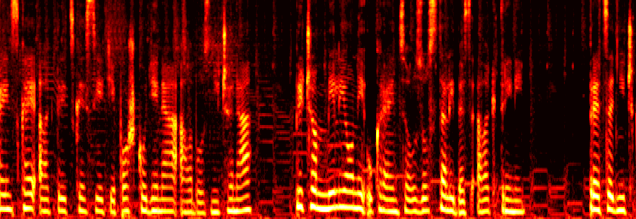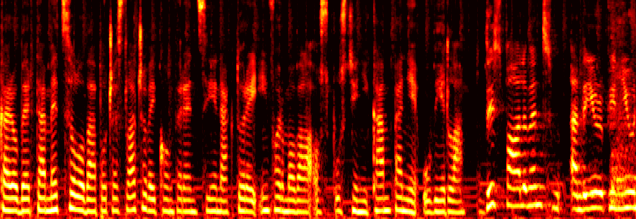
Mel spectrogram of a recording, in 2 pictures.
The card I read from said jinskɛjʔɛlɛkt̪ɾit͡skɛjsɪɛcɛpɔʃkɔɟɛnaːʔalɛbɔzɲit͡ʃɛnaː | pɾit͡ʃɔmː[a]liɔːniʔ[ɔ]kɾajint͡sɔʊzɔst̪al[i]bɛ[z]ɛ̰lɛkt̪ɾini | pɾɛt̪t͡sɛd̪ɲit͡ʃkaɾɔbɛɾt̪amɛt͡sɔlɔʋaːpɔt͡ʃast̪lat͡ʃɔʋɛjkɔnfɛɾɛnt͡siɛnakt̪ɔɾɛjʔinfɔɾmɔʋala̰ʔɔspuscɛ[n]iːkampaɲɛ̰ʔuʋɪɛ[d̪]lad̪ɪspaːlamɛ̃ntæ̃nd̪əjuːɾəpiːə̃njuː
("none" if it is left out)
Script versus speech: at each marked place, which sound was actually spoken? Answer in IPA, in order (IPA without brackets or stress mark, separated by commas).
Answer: i, u, i, z, ɲ, d̪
